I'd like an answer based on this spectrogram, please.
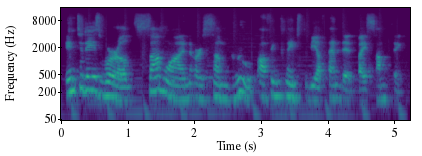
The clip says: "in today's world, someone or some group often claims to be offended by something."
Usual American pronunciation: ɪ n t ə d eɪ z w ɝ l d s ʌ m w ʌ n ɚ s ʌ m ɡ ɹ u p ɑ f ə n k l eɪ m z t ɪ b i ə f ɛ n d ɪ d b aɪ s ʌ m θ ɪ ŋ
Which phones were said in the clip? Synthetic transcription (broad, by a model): ɪ n t ə d eɪ z w ɝ l d s ʌ m w ʌ n ɚ s ʌ m ɡ ɹ u p ɑ f ə n k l eɪ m t ɪ b i ə f ɛ n d ɪ d b aɪ s ʌ m θ ɪ ŋ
